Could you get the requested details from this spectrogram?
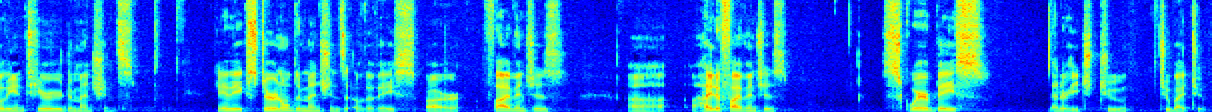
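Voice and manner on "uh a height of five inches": usual speaking voice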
